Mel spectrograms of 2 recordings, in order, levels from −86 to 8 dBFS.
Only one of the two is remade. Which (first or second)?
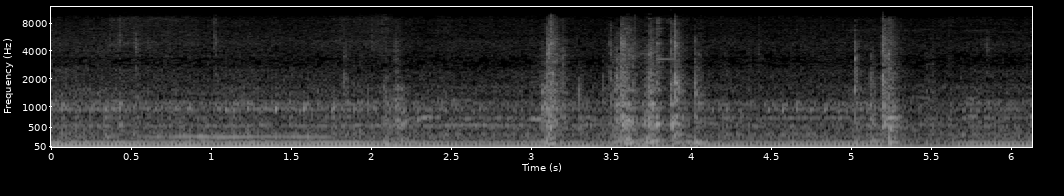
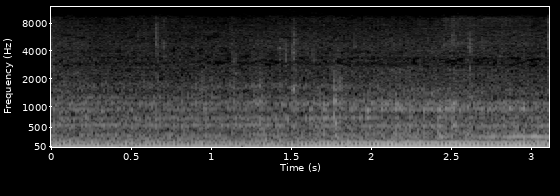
second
